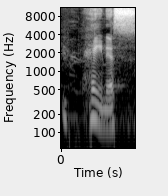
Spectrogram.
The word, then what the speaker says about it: Heinous: I will say that uh Dr. Heinus uh has deathly pale skin. What? Heinous. Okay, good. With an H. The H is silent.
